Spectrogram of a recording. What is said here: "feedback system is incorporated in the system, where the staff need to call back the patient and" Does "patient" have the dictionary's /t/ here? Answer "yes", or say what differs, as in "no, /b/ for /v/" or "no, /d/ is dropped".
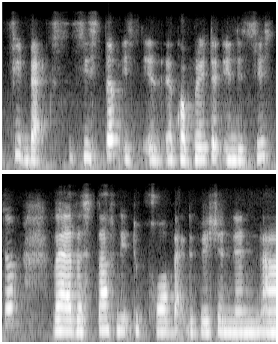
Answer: no, /t/ is dropped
